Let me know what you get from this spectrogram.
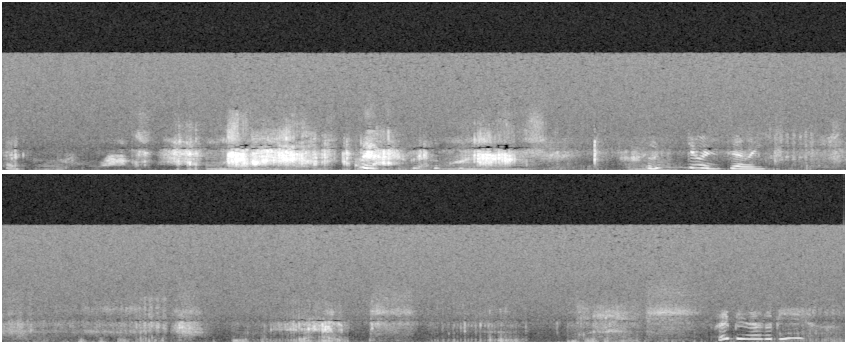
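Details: Pet dogs cared for during the Thanksgiving holidays: rough growling early on, then thin rising-and-falling whines, with a human voice talking over parts of the recording.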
